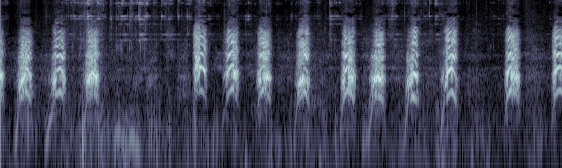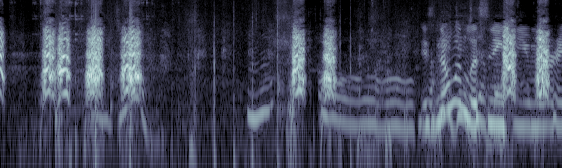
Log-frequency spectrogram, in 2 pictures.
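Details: Rapid bursts of barking while a household pack plays together: Max the Boxer, Nanuk the Alaskan Malamute and Yuki. About three barks per second come in uneven volleys, then pause, and human speech joins near the end.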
